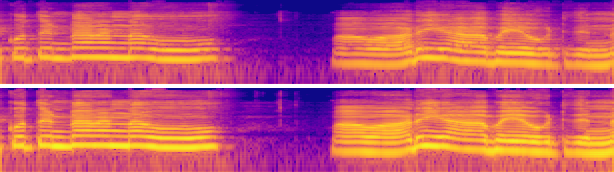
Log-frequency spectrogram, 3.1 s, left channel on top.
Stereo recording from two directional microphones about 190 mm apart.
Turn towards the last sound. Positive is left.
turn(degrees=-50)  # may be behind; listen again after turning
